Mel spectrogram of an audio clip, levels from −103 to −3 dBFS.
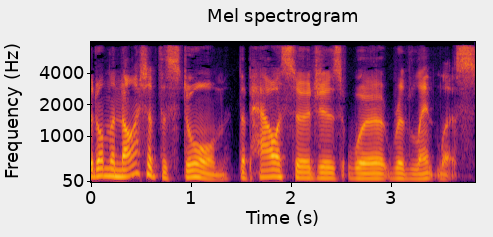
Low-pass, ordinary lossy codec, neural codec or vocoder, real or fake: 7.2 kHz; MP3, 48 kbps; none; real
